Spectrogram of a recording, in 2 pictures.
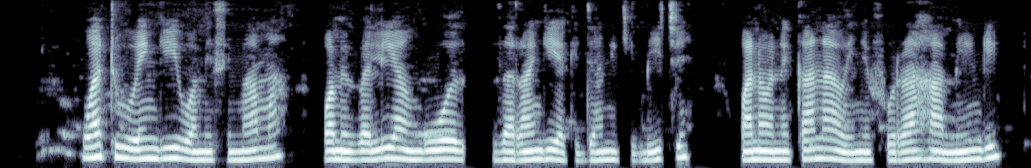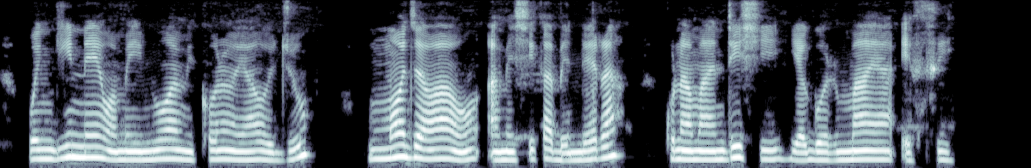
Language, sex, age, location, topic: Swahili, female, 25-35, Kisumu, government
